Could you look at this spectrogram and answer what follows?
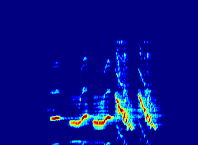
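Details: Double-collared seedeater song used for tutoring young birds: a fast, strong phrase of high whistled notes climbing into buzzy, trilled rapid elements, about one second long, clean with no other sounds.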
